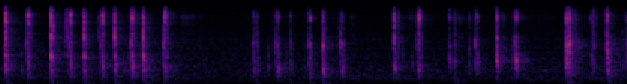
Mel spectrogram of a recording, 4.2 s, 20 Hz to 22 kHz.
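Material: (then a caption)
Plastic. Fingertips type rapidly on the right-side keys and letter keys of a full-size black plastic membrane keyboard with a hollow housing. About 23 short, bright, clicky taps fall in quick bursts, separated by brief pauses. The sound has almost no low end and no ring.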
